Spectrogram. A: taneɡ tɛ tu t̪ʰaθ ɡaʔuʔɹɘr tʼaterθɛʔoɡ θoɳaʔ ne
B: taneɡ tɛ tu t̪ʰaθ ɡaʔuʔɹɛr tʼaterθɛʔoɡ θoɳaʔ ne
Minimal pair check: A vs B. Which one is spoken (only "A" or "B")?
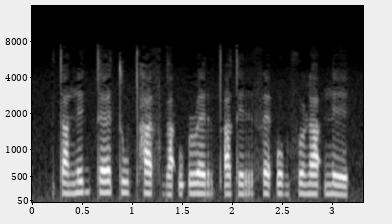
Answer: B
